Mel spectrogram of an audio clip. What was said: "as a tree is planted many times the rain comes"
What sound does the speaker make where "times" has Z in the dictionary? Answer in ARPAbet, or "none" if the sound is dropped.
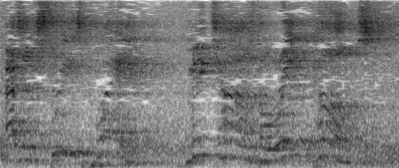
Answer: Z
